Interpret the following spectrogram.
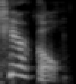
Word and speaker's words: Tirggel: here Amy it's called turle turle tle t i r right t i r g g l but in Swiss German a double G is pronounced like a k so tile okay so what is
